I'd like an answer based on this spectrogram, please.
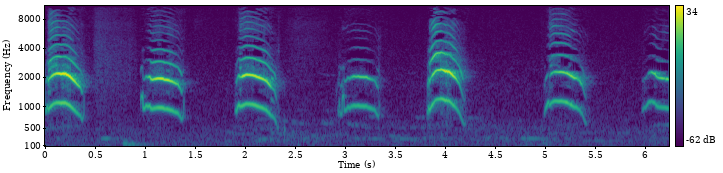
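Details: Pet cat meowing repeatedly, about once a second, each meow a rising then falling harmonic-rich cry, some louder and some softer, in an otherwise quiet room.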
